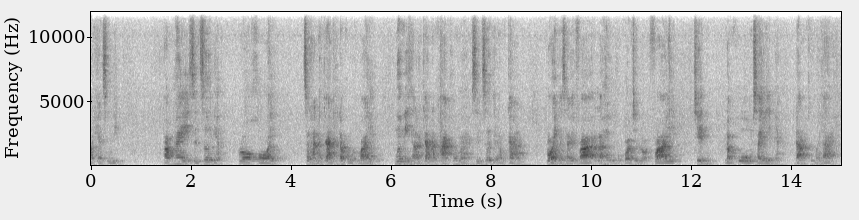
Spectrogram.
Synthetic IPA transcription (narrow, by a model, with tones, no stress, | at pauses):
a˧p̪ʰɛː˧nsʰiː˧wi˦˥t̪̚ | t̪ʰa˧mɦa˥˩jse˧˥nsɤː˥˩ni˥˩ɐ | klɔː˧kʰɔː˧j | sa˧t̪ʰaː˩˦naː˦˥˩kaː˧nt̪ʰiː˥˩ɾa˧wpa˧mːno˨˩t̪̚wa˦˥j | mɯ˥˩ɐmiː˧sa˧t̪ʰaː˩˦naː˧kaː˧nla˦˥mpʰaː˨˩t̪̚kʰːa˥˩wmaː˧se˧˥nsɤː˥˩t͡ɕa˨˩t̪ʰa˧mkaː˧n | plɔ˨˩jka˧sɛː˩˦fa˧jfaː˦˥lɛ̰˦˥ʔɦa˥˩jʔu˨˩pːa˧kɔː˧nt͡ɕʰe˥˩nlɔ̰˨˩t̪̚fa˧j | t͡ɕʰe˥˩n | la˧mpʰoː˧msa˧jle˧nni˥˩ɐ | da˧mkʰɯ˥˩nmaː˧daː˥˩j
